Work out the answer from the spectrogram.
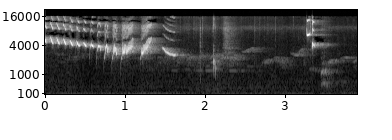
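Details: Murai batu, the white-rumped shama, from real birds in a training recording: a quick run of very high notes steps downward into a few whistles, then near silence with one sharp chip.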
